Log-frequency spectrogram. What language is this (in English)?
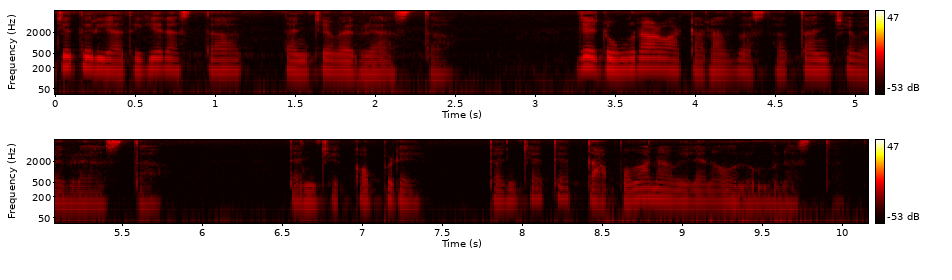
Konkani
